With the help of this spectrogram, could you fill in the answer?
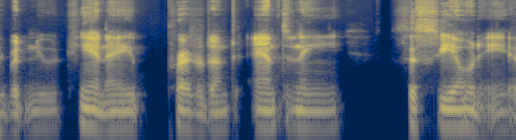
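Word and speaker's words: Cicione: new TNA president Anthony Ciccione, is how I'm deciding to That pronounce it. that's actually how you pronounce it.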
